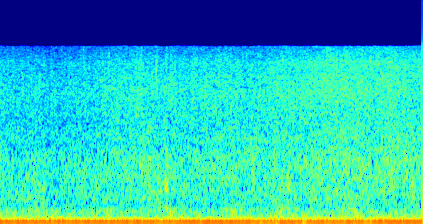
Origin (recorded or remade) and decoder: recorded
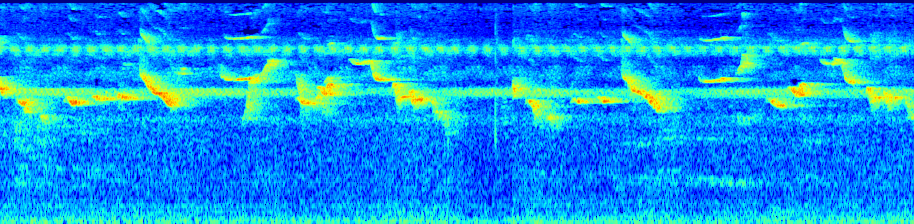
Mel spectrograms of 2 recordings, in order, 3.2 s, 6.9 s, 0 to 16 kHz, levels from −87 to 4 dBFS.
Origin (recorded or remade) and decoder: recorded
